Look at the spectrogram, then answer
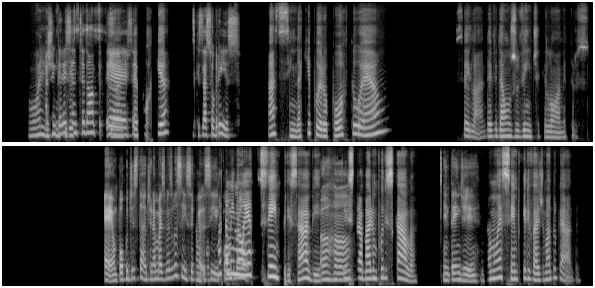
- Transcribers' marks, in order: tapping
- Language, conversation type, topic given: Portuguese, advice, Como posso lidar com mudanças inesperadas na minha vida?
